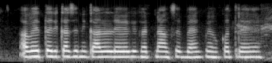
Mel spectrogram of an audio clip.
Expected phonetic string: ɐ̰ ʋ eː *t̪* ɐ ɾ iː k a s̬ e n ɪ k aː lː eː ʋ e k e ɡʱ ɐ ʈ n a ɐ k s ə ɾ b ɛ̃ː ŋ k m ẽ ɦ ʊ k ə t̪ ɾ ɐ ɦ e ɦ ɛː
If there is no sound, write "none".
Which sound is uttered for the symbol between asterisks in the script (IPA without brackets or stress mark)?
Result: t̪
